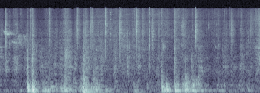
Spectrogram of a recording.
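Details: German Shepherd dogs from a pack panting in low, rough breathy bursts, a cluster near the start, another around the middle and a longer run toward the end, with quiet pauses between.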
